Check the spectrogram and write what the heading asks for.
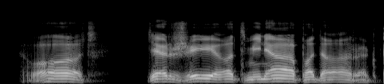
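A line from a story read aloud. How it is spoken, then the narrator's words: Growling bear. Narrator (Russian): прорычал медведь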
